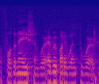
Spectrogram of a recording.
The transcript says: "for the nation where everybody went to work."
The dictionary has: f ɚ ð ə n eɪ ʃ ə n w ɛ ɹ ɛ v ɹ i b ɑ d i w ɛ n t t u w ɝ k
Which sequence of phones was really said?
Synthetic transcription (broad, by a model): f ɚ ð ə n eɪ ʃ ə n w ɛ ɹ ɛ v ɹ i b ɑ d i w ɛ n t t u w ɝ k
